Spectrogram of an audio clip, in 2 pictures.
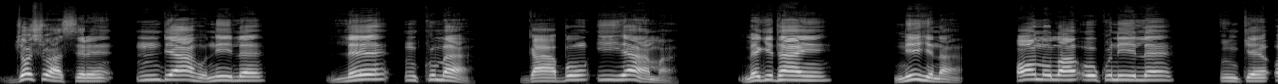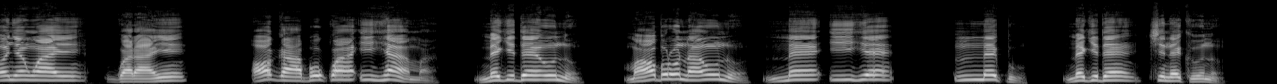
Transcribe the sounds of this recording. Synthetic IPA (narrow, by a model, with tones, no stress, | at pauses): d͡ʒo˦ʃu˦a˨sɪ˨ɾɪ˨ | n̩˦dɪ˦a˦ɦʊ˨niː˦le˦ | leː˨˦ŋ̩˨ku˦ma̰˨ | ɡa˨a˨bʊ˦i˦ɦe˦a˨ma̰˨ | me˦ɡi˦da˦˨ɲɪ˦ | mi˦ɦi˨na̰˨ | ɔ˦nʊ˦la˦o˦kʷu˦niː˦le˦ | ŋ̩˨ke˨o˦ɲe˦ŋʷa˦˨ɲɪ˦ | ɡʷa˨ɾa˨ɲɪ˦ | ɔ˦ɡa˨a˨bʊ˦kʷa˦i˦ɦe˦a˨ma̰˨ | me˦ɡi˦de˦u˦nṵ˨ | ma˨ɔ˦bʊ˦ɾʊ˦na˨u˦nṵ˨ | me˦i˦ɦe˦ | m̩˦me˦k͡pṵ˨ | me˦ɡi˦de˦t͡ʃi˦ne˦ku˦nṵ˨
